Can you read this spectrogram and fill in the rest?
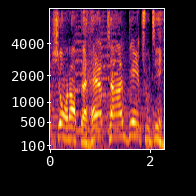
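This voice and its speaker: A man's voice: high-pitched, expressive, unhurried. A man reading a scripted promotional voice-over in a showy announcer manner. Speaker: promo narrator. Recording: voice-over over loud music.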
